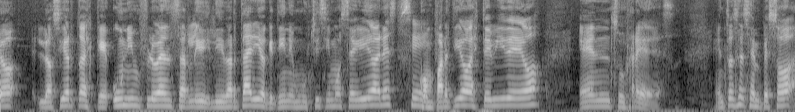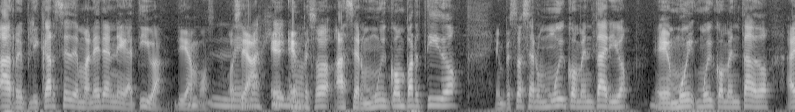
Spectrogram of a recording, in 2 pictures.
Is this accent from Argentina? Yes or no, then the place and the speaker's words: yes; San Marcos Sierras, Córdoba, Argentina; como somos de San Marcos Sierras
